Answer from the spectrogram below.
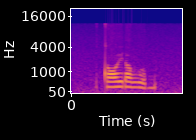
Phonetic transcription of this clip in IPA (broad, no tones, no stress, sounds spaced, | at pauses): t ɔ ɪ̯ ɾ ʌ v u b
